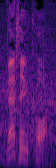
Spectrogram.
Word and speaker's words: Betancourt: And now we're hearing that his name is pronounced Yunieski Betancourt. That's the latest pronunciation for this shortstop from Cuba. 251, 10 homers, 55 runs batted in. Silent T on the end.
